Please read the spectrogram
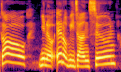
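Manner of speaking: high, sing-song mock of empty comfort; mocking cheery platitude. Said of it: "Everybody's like".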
